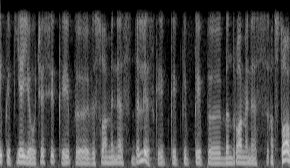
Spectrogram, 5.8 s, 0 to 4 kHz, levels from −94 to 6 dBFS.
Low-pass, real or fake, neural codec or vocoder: 3.6 kHz; real; none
